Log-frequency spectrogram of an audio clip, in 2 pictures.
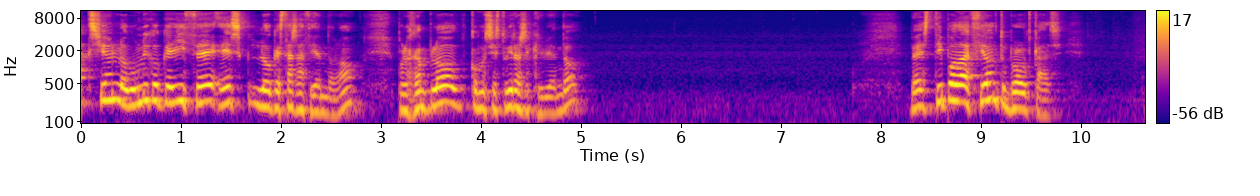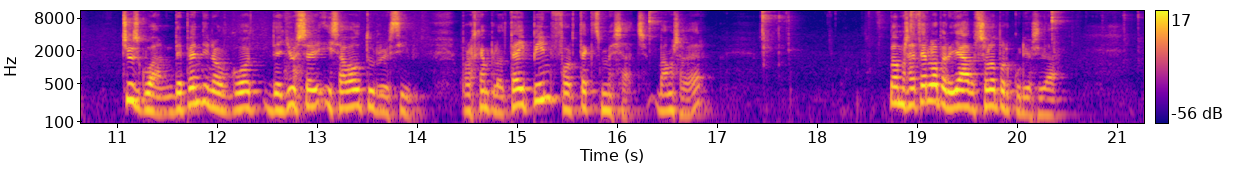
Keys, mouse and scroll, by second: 17.5 super+1, 18.2 click, 18.9 Return.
